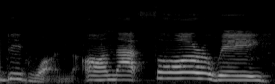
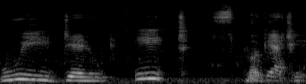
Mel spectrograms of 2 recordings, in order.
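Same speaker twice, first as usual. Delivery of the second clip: growled line in a beastly lion voice. Narrator reads the lion's reply in a story: lion growling. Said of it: "The lion growled".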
